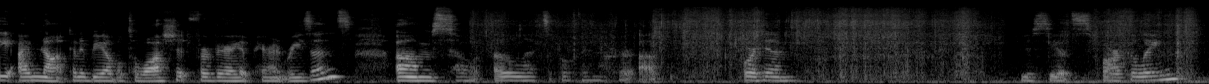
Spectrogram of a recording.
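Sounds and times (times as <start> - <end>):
bubble wrap crinkling: 4.2 - 12.0.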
